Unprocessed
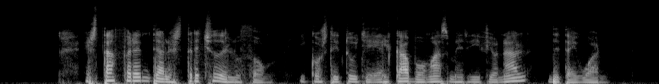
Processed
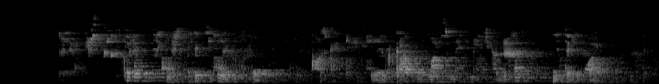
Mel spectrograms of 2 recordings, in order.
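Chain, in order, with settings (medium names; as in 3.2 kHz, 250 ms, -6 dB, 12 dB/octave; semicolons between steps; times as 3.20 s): random holes in the spectrogram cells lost 51%; high-pass 600 Hz 12 dB/octave; compression 3:1, threshold -34 dBFS, peak gain reduction 13 dB; 1.29–3.87 s: distance through air 170 m; shuffle delay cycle 1273 ms, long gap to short 1.5:1, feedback 45%, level -23 dB; simulated room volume 320 m³, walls mixed, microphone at 0.97 m; trim -1 dB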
